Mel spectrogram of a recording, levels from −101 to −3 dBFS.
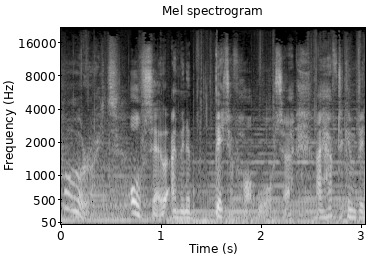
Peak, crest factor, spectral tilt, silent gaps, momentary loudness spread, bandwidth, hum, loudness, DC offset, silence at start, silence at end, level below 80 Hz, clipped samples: -4 dBFS; 20 dB; -4.5 dB/octave; none; 6 LU; over 20 kHz; none; -23 LUFS; under 0.1%; 0 s; 0 s; -34 dBFS; under 0.1%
